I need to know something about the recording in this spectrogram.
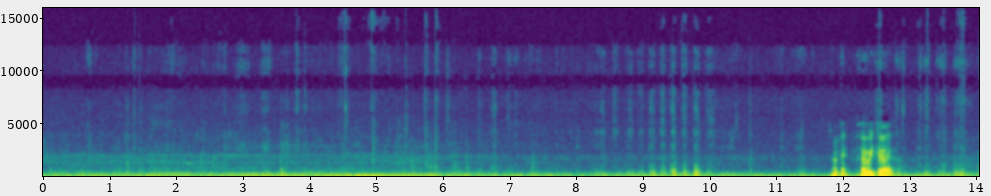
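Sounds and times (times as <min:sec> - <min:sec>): pen scratching on card: 0:08.2 - 0:10.2, 0:12.8 - 0:14.0.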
